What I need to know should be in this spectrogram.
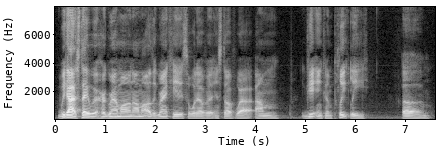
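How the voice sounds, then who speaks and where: Very deep-voiced man, halting and earnest. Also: fairly bright tone, smooth. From Georgia, USA. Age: 40s. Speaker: storyteller. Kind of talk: personal storytelling monologue.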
